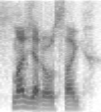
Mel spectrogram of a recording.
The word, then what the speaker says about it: Magyarország: How do you pronounce it, Jana? Magyarország. Oh my God, I was completely wrong.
